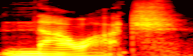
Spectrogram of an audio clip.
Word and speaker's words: Norwich: She said it's actually pronounced Nawatch.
